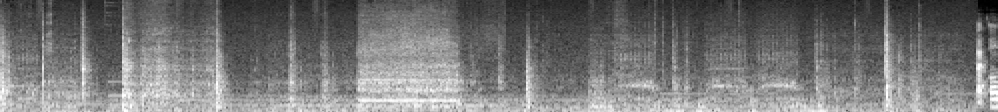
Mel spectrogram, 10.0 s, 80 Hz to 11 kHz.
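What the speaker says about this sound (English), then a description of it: "I'm using the Epson ET7750 printer for this. First I'm gonna do just a test print." An Epson ET7750 inkjet printer running a test print: close mechanical clicks and ticks, short motor whirs and a longer buzzing feed pass, in an irregular stop-start rhythm with no talking.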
